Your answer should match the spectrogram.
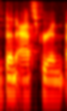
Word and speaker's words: Askren: And I mispronounced his name. It is Ben Askren. I think the announcers during the fight last night were calling him Ben Askren, though.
